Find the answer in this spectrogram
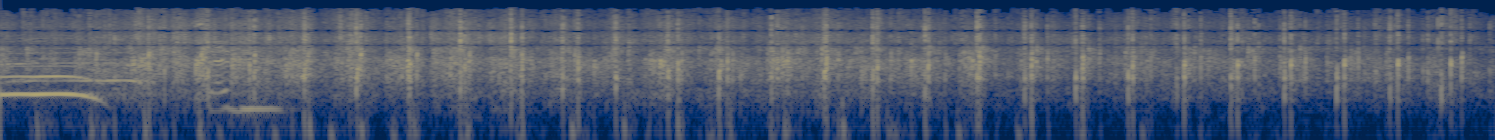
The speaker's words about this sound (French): On applaudit très fort Mélissa Bounoua.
